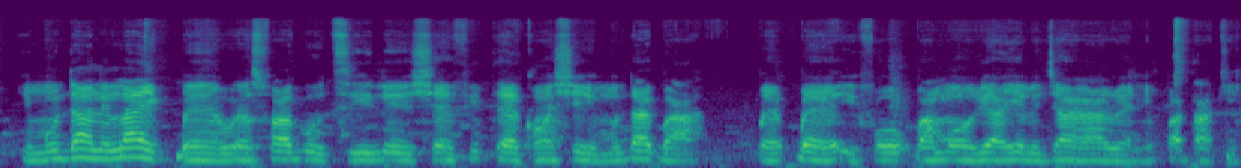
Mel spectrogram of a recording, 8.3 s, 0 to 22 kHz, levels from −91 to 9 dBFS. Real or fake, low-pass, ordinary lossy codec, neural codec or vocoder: fake; 14.4 kHz; none; vocoder, 44.1 kHz, 128 mel bands, Pupu-Vocoder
